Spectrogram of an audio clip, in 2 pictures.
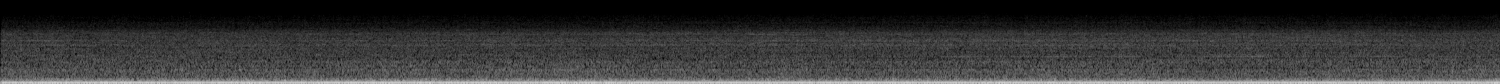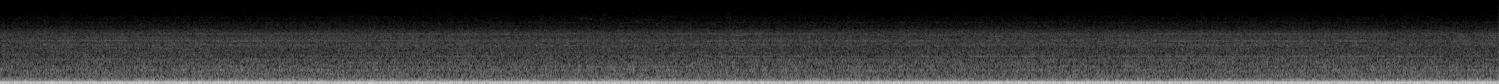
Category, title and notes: Soundscapes > Urban
Driving In A Vintage Taxi - Cuba on the way to Vinales
Taxi, Cuba, Vinales, A, way, Driving, Vintage, In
